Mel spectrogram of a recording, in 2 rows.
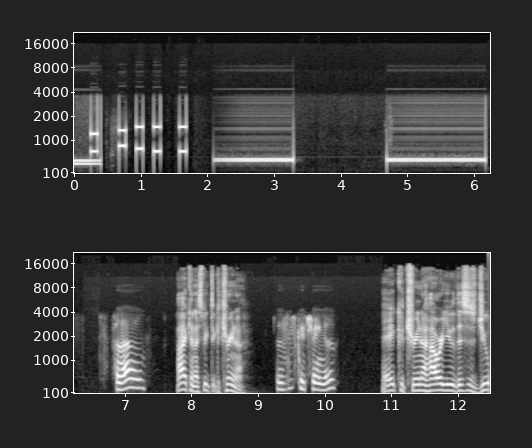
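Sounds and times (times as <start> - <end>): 
steady phone tone: 0.0 - 1.4, 2.1 - 3.4, 4.7 - 6.2
speech: 6.9 - 10.3, 10.9 - 12.4.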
